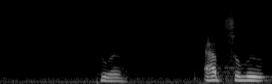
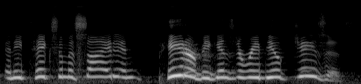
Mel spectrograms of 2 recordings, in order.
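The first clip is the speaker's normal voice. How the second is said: loud, high, driving sermon voice; full-force preaching; 7 semitones higher, 7 dB louder than usual. Acted. Preacher to congregation, loud high full-force preaching. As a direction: preach it hard to the hall.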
